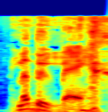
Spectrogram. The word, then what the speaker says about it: Mbube: Mbube. – Hey, did great. – The fourth grader in me is dying right now. – It's Mbube. My boobay.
